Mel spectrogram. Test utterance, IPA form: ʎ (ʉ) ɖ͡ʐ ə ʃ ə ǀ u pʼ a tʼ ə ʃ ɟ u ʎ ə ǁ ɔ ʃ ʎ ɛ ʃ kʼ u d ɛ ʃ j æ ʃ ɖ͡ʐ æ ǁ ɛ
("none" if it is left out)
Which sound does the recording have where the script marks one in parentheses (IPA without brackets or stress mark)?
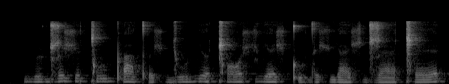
ʉ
